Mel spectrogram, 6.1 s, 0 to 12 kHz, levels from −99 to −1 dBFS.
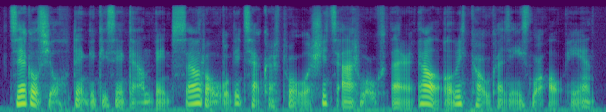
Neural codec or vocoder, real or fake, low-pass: autoencoder, 22.05 kHz, a latent of 192 numbers a frame, VITS, trained on many speakers; fake; 9.9 kHz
